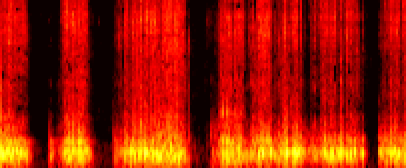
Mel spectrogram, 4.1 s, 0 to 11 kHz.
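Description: A gloved hand scratches the side and top of a black metal mesh microphone grille, a hollow dome, with a red spiky rubber ball. Bursts of loud, rough scratching and scraping are separated by short silences, with the sound weighted toward a low-mid rumble around 200 Hz.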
